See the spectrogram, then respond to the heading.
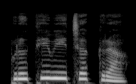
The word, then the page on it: ಪೃಥಿವೀಚಕ್ರ: kannada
